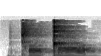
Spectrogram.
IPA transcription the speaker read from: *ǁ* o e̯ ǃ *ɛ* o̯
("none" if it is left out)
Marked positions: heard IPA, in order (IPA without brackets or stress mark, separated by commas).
ǁ, ɛ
